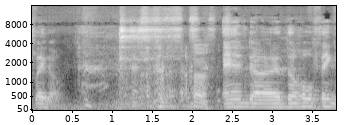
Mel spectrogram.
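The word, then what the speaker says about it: L'Ego: do the apostrophe so it's l apostrophe ego and it's pronounced Lego and uh the whole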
